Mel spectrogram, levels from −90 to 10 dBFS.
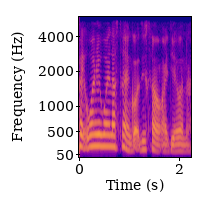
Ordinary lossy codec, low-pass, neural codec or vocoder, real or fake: none; 5.4 kHz; none; real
